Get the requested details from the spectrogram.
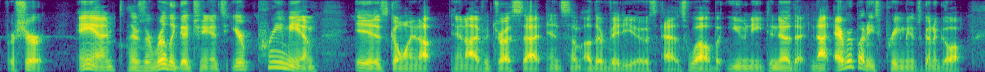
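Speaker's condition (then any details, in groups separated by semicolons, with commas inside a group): No condition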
